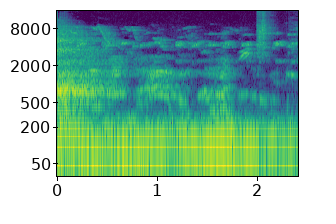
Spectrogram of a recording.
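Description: A pause in amplified speech: the PA loudspeaker's steady low hum and the fading tail of the voice, with faint scattered background sounds.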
